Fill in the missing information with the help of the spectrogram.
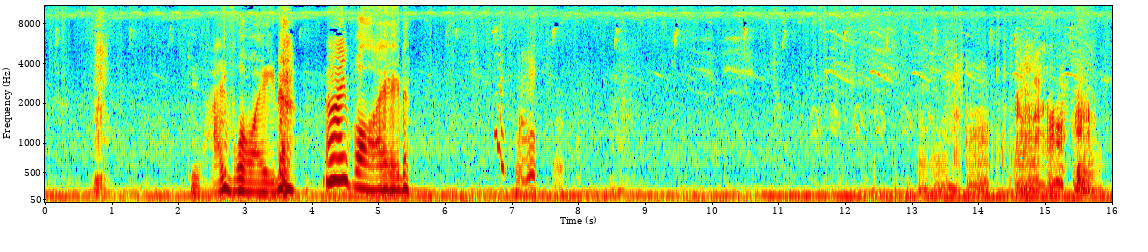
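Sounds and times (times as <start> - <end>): puppies scuffling in grass: 0.0 - 16.0
bird chirping: 6.0 - 16.0.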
